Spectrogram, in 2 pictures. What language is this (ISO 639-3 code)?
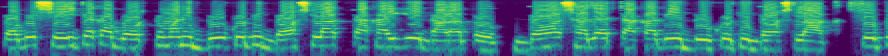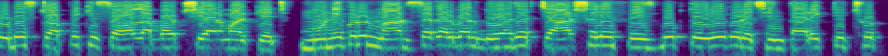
ben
